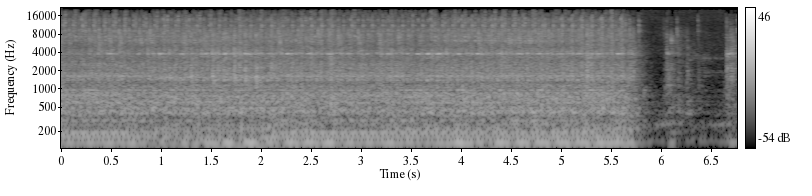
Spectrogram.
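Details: Janome 500E embroidery machine after the cause of a knocking noise was fixed: even, quick needle rhythm of about four strokes a second with no knocking, then it stops. Stitching sounds healthy.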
